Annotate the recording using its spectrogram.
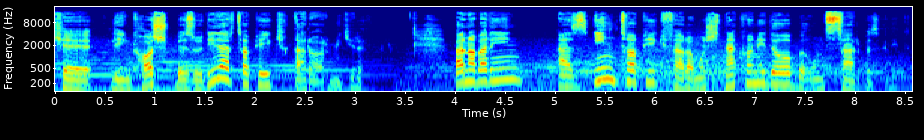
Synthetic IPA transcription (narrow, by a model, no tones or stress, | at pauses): cʰe̞liŋkʰhɒːʃbe̞zuːd̪iːd̪æɾt̪ʰɒːpʰicʰɢæɾɒːɾmiɟiːɾe | b̥ænɒːbæɾin | æziːnt̪ʰɒːpʰicʰfæɾɒːmuːʃnækʰo̞niːd̪obe̞uːnsæɾbe̞zæniːd̪̥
